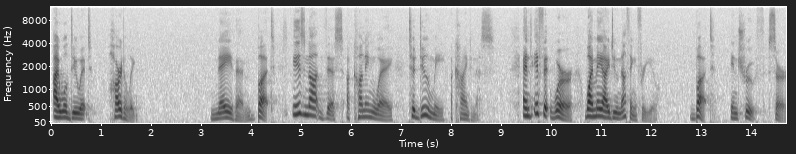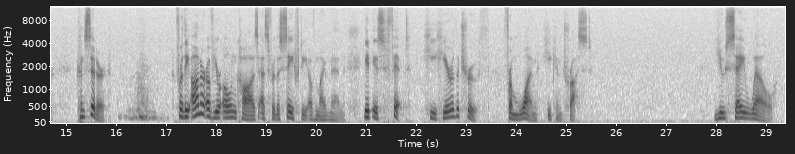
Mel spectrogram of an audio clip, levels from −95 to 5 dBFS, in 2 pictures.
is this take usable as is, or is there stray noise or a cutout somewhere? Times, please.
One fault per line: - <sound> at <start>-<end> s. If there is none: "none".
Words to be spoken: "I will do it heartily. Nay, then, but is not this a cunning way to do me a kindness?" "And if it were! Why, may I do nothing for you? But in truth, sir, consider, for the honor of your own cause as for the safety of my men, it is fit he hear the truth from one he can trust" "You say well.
- whoosh at 16.0-17.1 s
